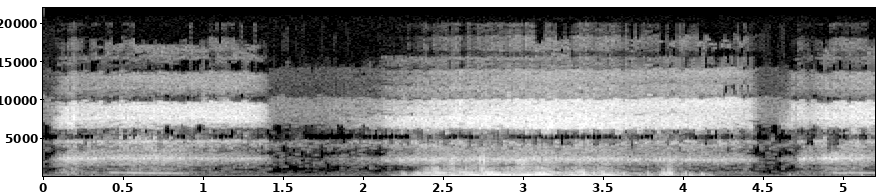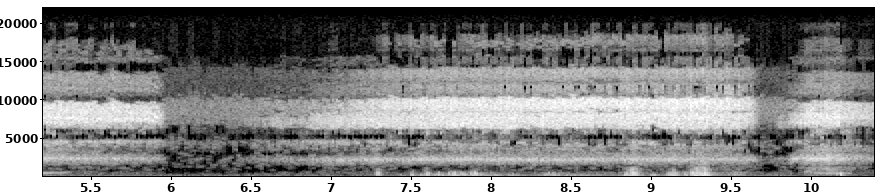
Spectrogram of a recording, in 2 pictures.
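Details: Caracal Gosha, known as Big Floppa, snoring in his sleep: rough rattling breaths roughly every four seconds, each lasting about two seconds, with a steady high electronic hum throughout.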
